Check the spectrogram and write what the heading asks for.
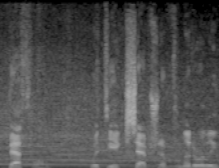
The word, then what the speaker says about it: Bethlehem: and look forward now you can see that it's spelled Bethlehem but here in Pennsylvania that's pronounced bethleem with the exception of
